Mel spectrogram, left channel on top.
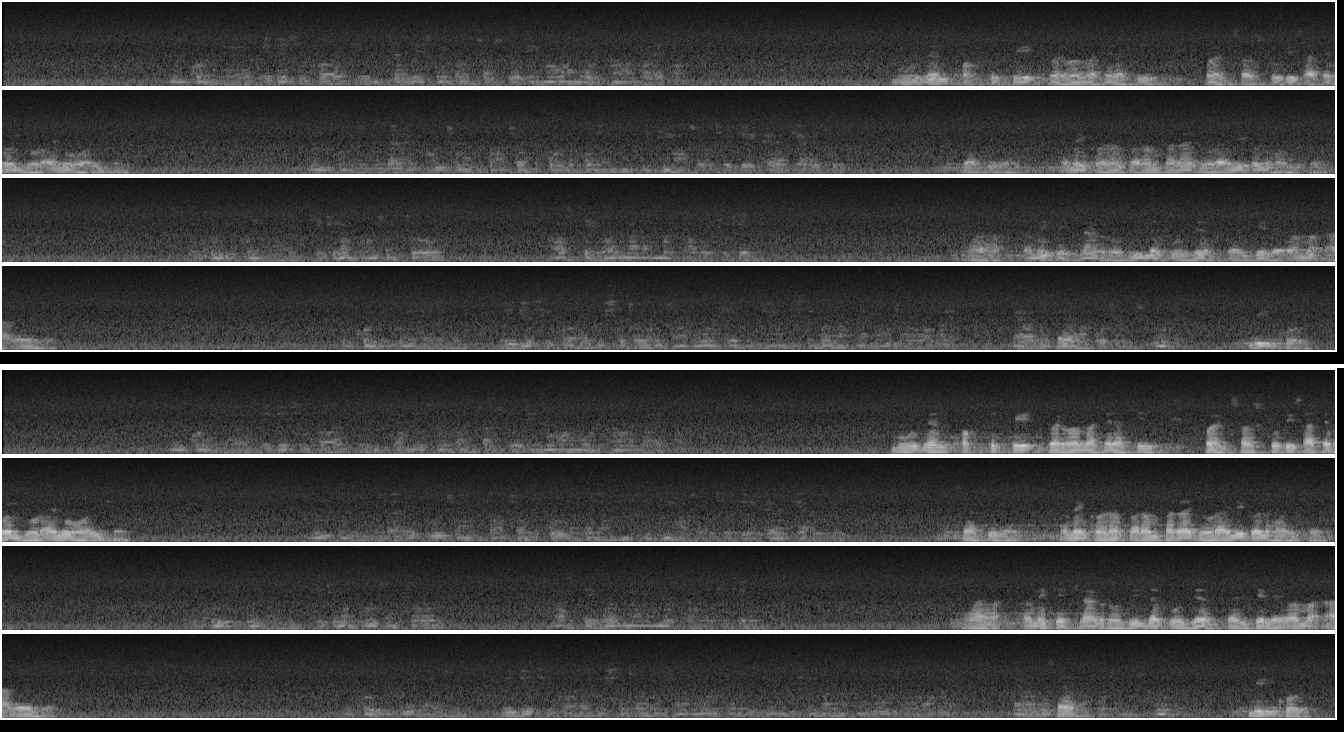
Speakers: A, on the left; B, on the right.
A: બિલકુલ અને વિદેશી ખોરાકથી બીજા દેશની પણ સંસ્કૃતિ, બહુ આમ ઓળખા મળે છે, આપને
B: ભોજન ફક્ત પેટ ભરવા માટે નથી, પણ સંસ્કૃત સાથે પણ જોડાયેલું હોય છે.
A: <inaudible> બિલકુલ નહી, દરેક ભોજન પાછળ કોઈ ન કોઈ આમ ઈતિહાસ હોય છે, કે માંથી આવ્યું છુ.
B: સાચી વાત, અને ઘણા પરંપરા જોડાયેલી પણ હોય છે.
A: બિલકુલ, બિલકુલ ન કેટલાક ભોજન તો ખાસ, તહેવારમાં નામ બનતા હોય છે, કે
B: હા, અને કેટલાક રોજિંદા ભોજન તરીકે લેવામાં આવે છે.
A: <inaudible> બિલકુલ, બિલકુલ ને વિદેશી ખોરાક વિશે તો જાણવુ, એટલે દુનિયા વિશે એ પણ, આપને બહુ જાણવા મળે ક્યાંનુ
B: સા
A: ક્યા ભોજન શું મળે
B: બિલકુલ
